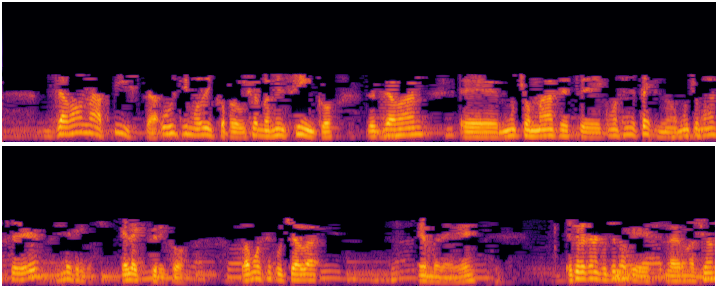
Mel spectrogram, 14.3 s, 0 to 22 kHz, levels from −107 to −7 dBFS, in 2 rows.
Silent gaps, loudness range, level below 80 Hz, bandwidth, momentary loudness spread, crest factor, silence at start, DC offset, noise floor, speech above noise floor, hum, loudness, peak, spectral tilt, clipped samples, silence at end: none; 3 LU; -60 dBFS; 3.2 kHz; 14 LU; 18 dB; 0 s; under 0.1%; -58 dBFS; 30 dB; none; -28 LUFS; -10 dBFS; -12 dB/octave; under 0.1%; 0 s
